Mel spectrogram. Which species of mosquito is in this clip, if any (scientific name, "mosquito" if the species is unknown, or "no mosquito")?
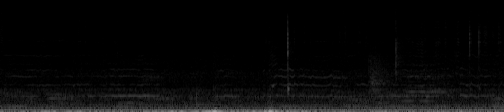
Anopheles arabiensis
